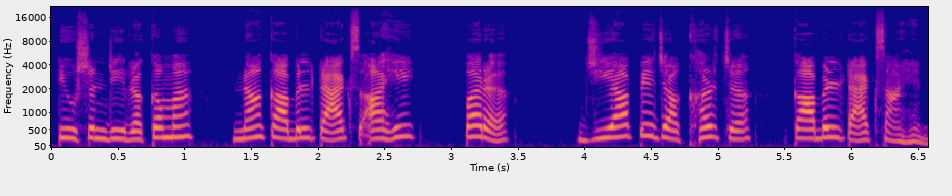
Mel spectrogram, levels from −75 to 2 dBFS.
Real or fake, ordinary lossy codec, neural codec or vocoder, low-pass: real; none; none; none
